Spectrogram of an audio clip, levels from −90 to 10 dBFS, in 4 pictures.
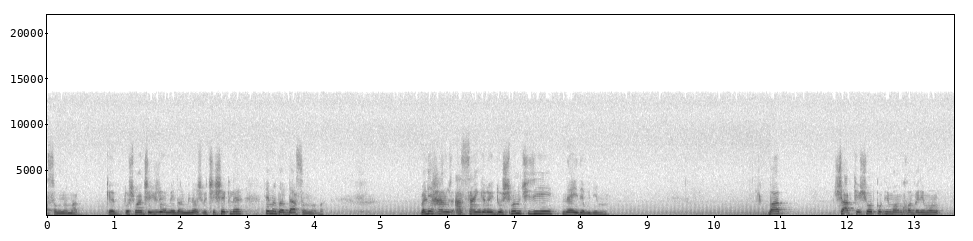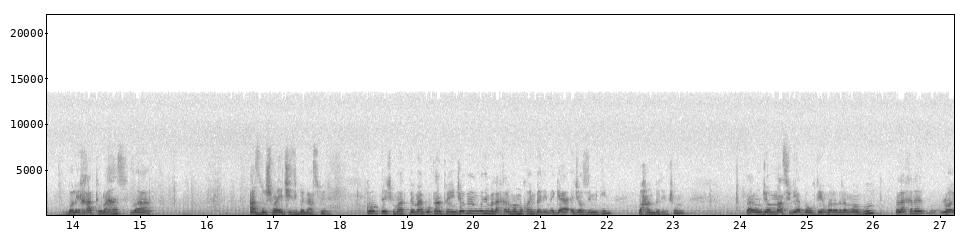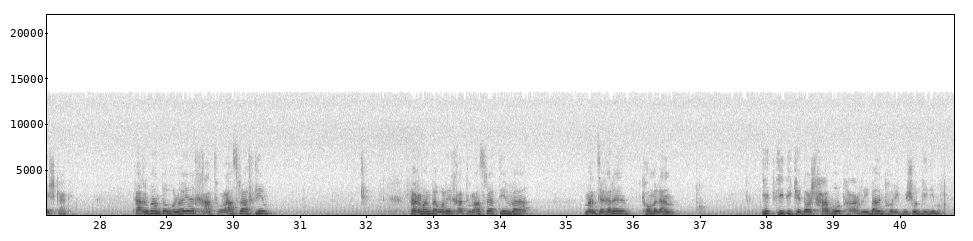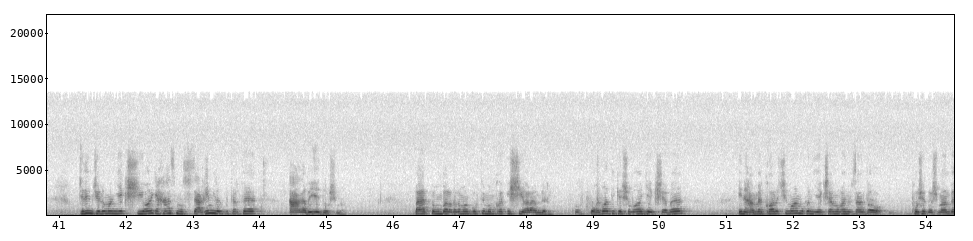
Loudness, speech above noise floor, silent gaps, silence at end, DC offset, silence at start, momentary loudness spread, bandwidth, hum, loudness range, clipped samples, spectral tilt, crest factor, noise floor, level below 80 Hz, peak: -25 LUFS; 28 dB; none; 0 s; under 0.1%; 0 s; 16 LU; 13.5 kHz; none; 4 LU; under 0.1%; -7 dB/octave; 16 dB; -53 dBFS; -58 dBFS; -8 dBFS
